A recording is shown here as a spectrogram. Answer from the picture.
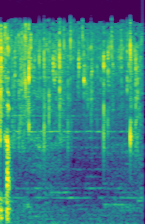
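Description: Faint, steady sizzling of food frying in hot oil in an iron kadai.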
